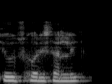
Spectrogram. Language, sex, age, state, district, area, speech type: Odia, male, 18-30, Odisha, Mayurbhanj, rural, spontaneous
